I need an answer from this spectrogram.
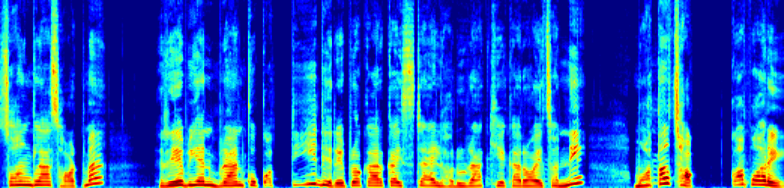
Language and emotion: Nepali, surprised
